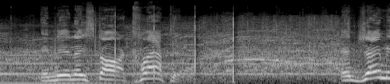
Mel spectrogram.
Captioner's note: audience clapping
